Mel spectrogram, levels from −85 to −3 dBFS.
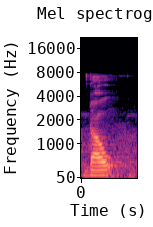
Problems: background sounds at intervals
